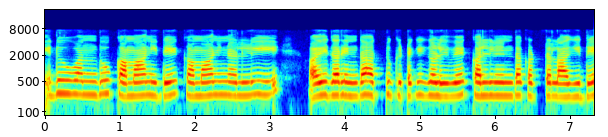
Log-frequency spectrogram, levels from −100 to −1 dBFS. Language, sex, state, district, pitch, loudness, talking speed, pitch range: Kannada, female, Karnataka, Bidar, 240 Hz, -17 LUFS, 80 wpm, 235-250 Hz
